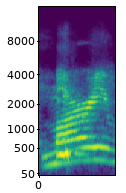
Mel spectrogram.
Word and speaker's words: Mari: Am I pronouncing Mari correctly? – Yes. – Okay. – Mari rhymes with sorry.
